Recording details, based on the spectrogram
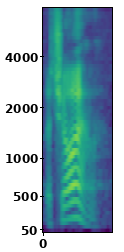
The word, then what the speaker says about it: Achaia: Achaia, thank you, Achaia.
